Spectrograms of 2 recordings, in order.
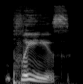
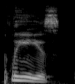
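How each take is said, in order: First: Louder, urgent begging; desperate plea. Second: Said in the usual way. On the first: Acted. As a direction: push the plea harder. Father begs again, harder.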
